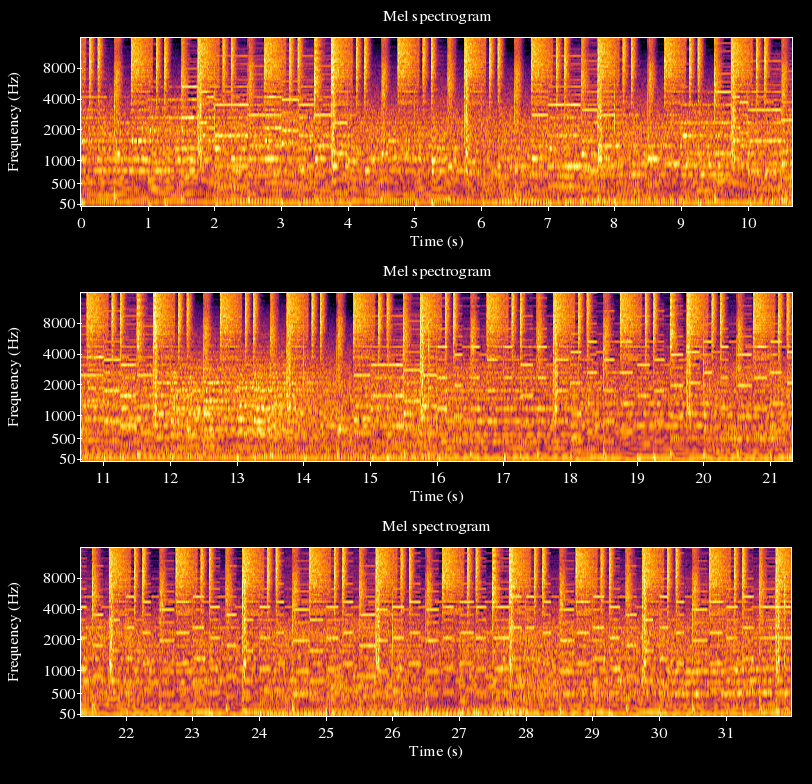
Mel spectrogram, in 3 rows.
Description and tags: Short loops 10 03 2015 5
made in ableton live 9 lite
- vst plugins : OddlyOrgan, Balthor,Sonatina choir 1&2,Strings,Osiris6,Korg poly800/7 - All free VST Instruments from vstplanet !
- midi instrument ; novation launchkey 49 midi keyboard
you may also alter/reverse/adjust whatever in any editor
gameloop game music loop games organ sound melody tune synth piano
game, gameloop, games, loop, melody, music, organ, piano, sound, synth, tune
